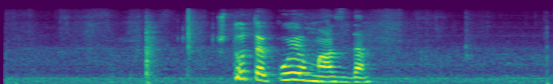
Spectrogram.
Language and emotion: Russian, neutral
